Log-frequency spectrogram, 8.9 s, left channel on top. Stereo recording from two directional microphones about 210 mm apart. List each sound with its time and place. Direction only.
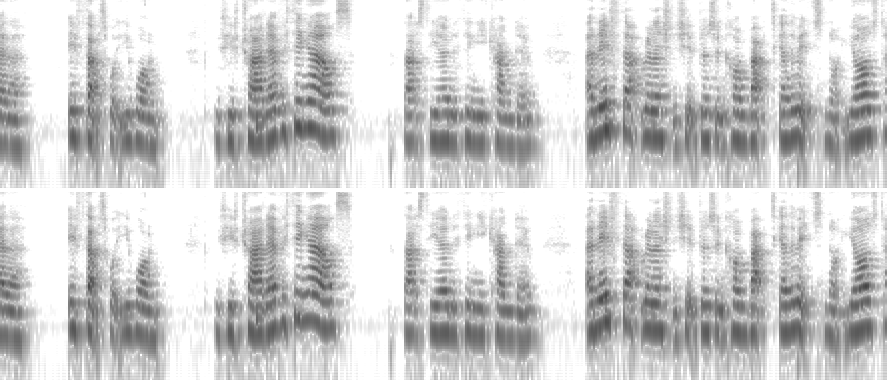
0.6 s speech: 35° right (ahead or behind)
